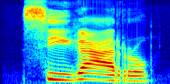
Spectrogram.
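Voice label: "cigarro", slow, spanish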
